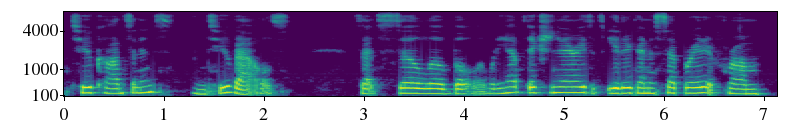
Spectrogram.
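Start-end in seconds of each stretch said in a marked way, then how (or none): 3.2-4.2 "syllable" in three separated parts, syl-la-ble. Shown as a demonstration. Teacher explaining dictionary separation, "syllable" sounded out part by part. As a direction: break "syllable" at each division. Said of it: "we have here a separation".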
